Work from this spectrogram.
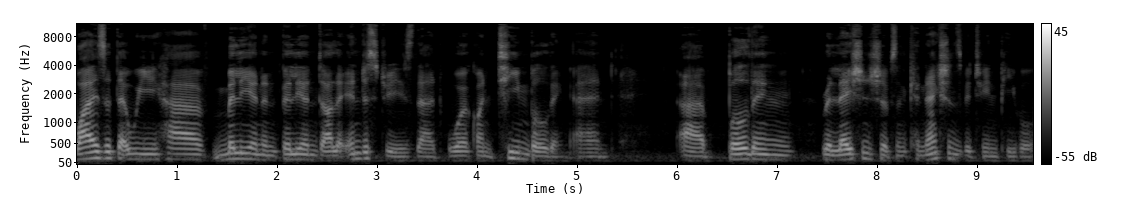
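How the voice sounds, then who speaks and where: A man with a South African accent and ordinary pitch variation. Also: medium pitch for a man, moderate pace. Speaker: educator, lecturer. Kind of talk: lecture.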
